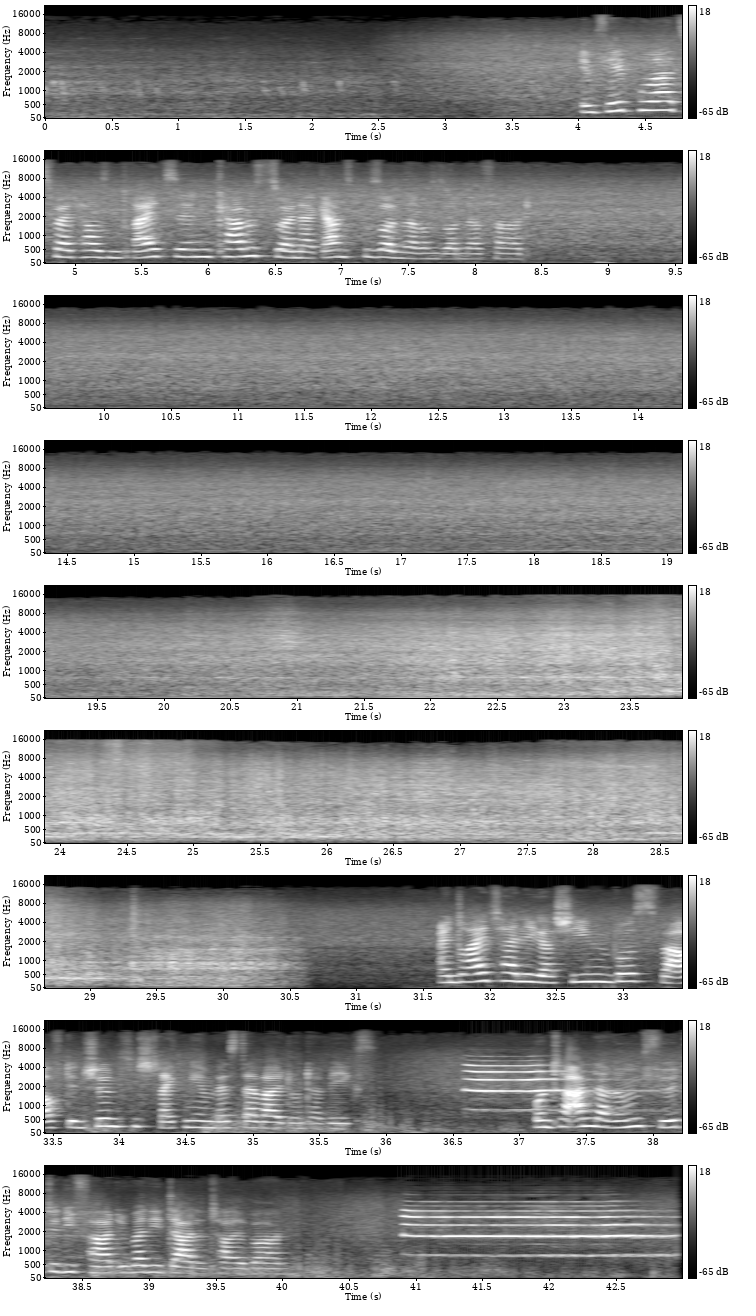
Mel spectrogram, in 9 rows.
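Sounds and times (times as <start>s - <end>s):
diesel railbus passing: 0.0s - 30.7s.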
